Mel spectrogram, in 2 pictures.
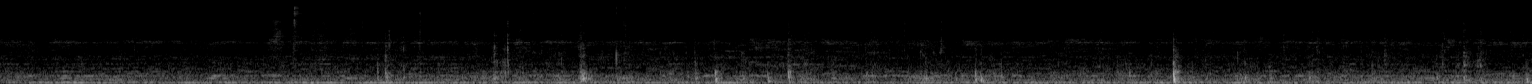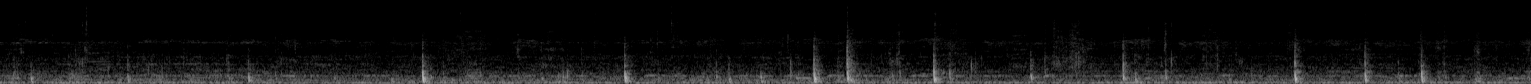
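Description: A wooden stick stirring thick liquid soap in a plastic bucket, with scattered sharp knocks as the stick hits the bucket's side, more frequent in the second half.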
